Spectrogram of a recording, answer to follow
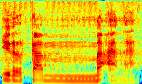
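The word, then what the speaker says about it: ارْكَب مَعَنَا: Karena pengucapan tajwid harus benar-benar tepat, idgham dicampur dengan 'irkam maana '. Meskipun itu adalah 'irkab maana'.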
